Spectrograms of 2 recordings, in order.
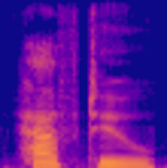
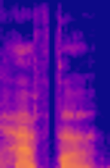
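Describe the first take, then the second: First: Both words are said slowly and fully. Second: The words are said quickly and run together. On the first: "In slow speech" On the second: "in fast speech"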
